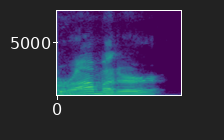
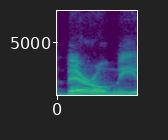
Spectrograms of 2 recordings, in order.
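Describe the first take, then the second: First: It is said in a standard pronunciation. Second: It is said in an Indianapolis regional pronunciation.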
